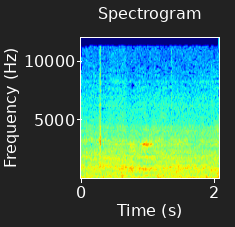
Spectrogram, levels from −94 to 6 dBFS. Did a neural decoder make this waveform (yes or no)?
yes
